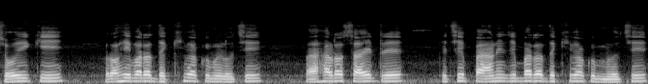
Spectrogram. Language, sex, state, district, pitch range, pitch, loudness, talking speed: Odia, male, Odisha, Malkangiri, 130-150 Hz, 145 Hz, -12 LUFS, 110 wpm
